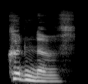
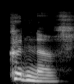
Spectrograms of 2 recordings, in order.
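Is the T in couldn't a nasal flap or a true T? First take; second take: nasal flap; nasal flap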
